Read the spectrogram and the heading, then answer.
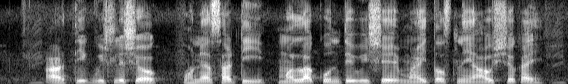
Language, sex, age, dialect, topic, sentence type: Marathi, male, 18-24, Varhadi, banking, statement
